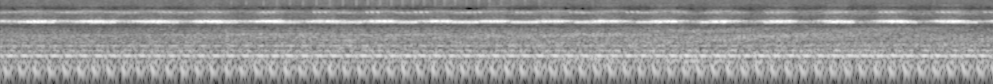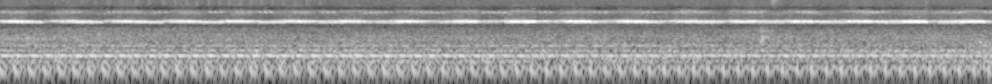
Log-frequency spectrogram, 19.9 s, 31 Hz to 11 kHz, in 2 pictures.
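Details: Snowy tree cricket singing in trees on a Colorado summer night, September 4, 2022: a steady train of high, pulsing chirps repeated about 100 times a minute, with a constant low hum underneath.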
